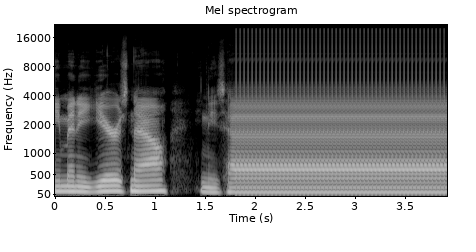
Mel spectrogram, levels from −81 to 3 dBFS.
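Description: At 1.81 s, just after "years now and he's", the audio locks into a system hang loop that runs to the end. The driver or machine stalled while the sound hardware kept replaying its ring buffer, so one 40 ms slice repeats exactly about 55 times, producing a steady 25 Hz buzz. Unlike an underrun stutter, which breaks up and then carries on, this repetition is identical each cycle and never moves forward to new audio.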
